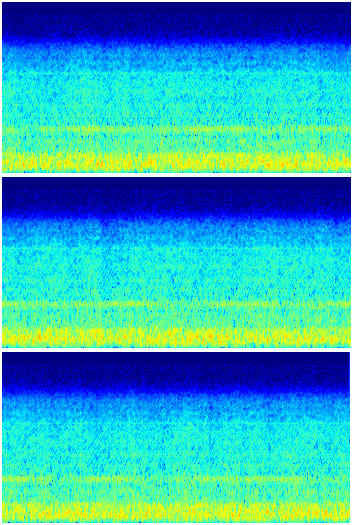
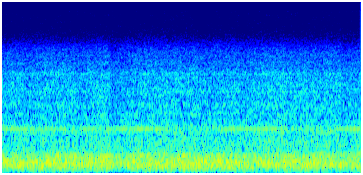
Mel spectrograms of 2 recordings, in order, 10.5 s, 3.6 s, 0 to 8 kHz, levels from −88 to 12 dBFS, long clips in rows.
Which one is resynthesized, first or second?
first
